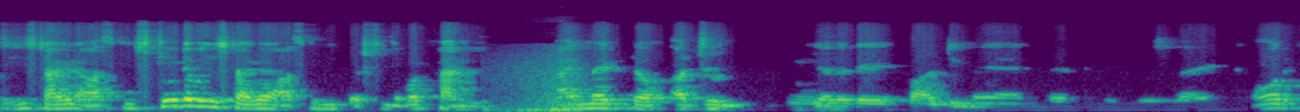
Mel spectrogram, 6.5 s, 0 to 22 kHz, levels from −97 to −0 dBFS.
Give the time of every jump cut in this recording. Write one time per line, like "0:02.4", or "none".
0:02.7

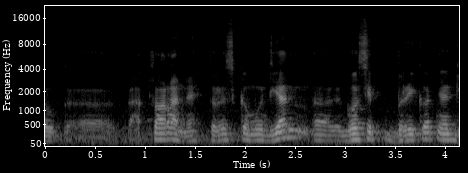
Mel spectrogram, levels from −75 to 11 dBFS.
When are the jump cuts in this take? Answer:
0:01.6

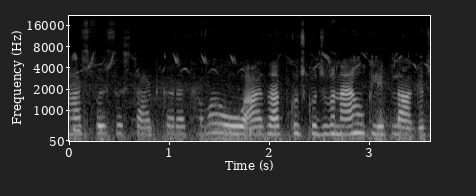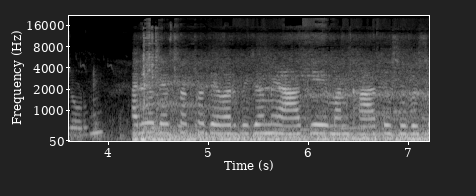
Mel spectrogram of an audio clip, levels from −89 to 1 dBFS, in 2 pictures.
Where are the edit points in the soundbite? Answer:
0:04.2

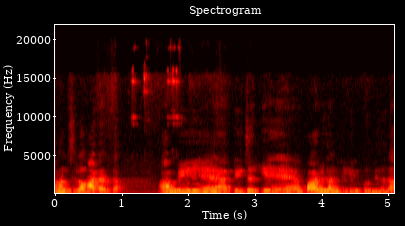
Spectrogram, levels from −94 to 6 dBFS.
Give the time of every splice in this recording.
none

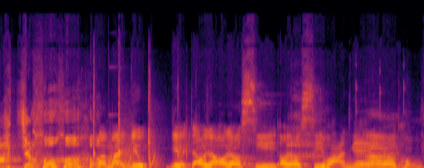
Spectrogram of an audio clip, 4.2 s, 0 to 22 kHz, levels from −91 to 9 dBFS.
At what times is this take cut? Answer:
none

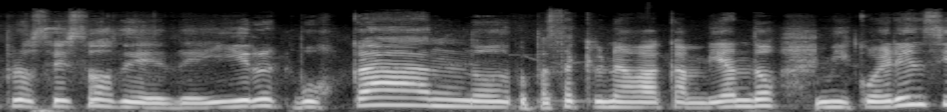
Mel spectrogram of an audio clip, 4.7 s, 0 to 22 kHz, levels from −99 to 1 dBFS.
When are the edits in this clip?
0:02.5

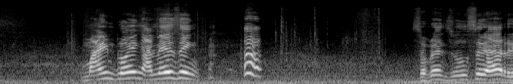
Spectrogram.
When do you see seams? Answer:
0:03.8

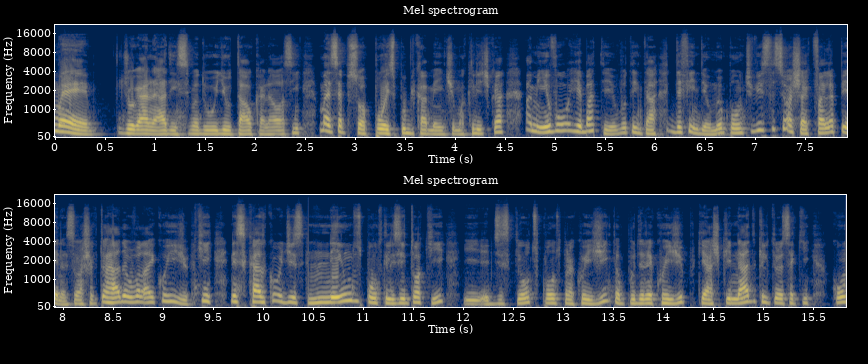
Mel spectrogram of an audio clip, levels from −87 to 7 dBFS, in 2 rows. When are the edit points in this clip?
0:06.1
0:09.3
0:10.4

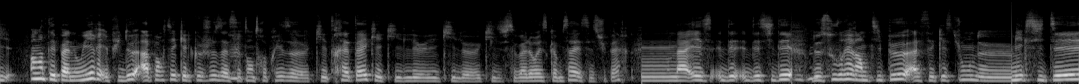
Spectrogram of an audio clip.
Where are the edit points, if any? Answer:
0:06.4
0:08.0
0:10.1

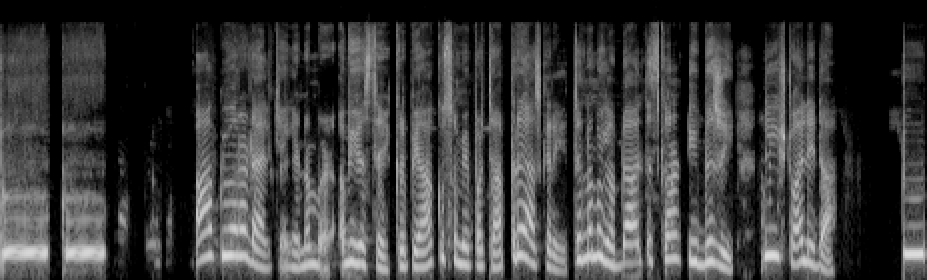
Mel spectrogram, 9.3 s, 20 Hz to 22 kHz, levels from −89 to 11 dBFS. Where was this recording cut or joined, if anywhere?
none

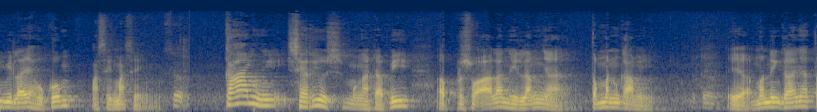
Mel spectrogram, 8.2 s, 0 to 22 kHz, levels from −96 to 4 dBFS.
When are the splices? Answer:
0:01.6

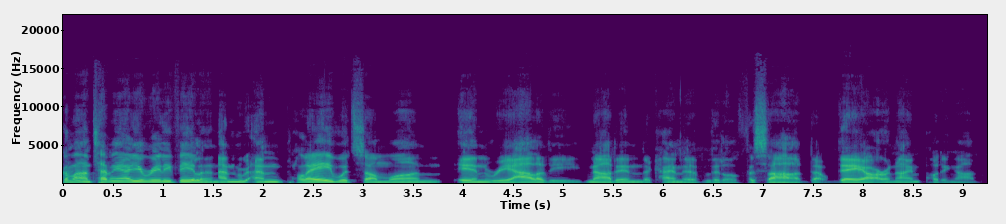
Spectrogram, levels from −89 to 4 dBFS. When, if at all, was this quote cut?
0:01.6
0:07.7

